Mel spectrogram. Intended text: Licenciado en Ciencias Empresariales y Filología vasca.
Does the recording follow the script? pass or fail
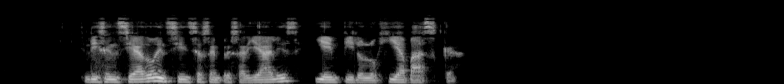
fail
